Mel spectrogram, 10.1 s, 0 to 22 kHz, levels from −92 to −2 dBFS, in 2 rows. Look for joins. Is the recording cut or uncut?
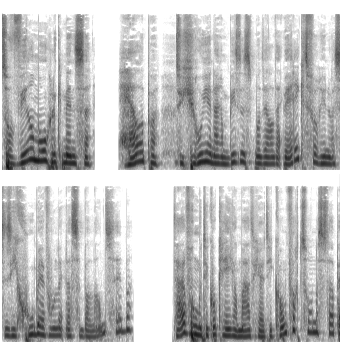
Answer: cut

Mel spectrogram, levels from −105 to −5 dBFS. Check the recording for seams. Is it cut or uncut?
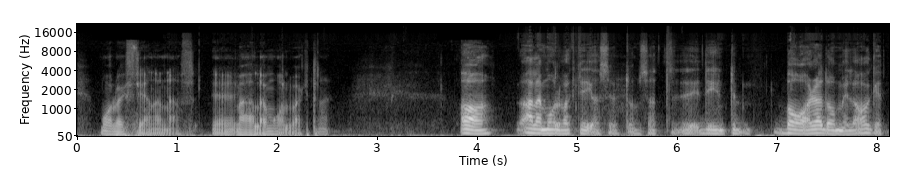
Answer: cut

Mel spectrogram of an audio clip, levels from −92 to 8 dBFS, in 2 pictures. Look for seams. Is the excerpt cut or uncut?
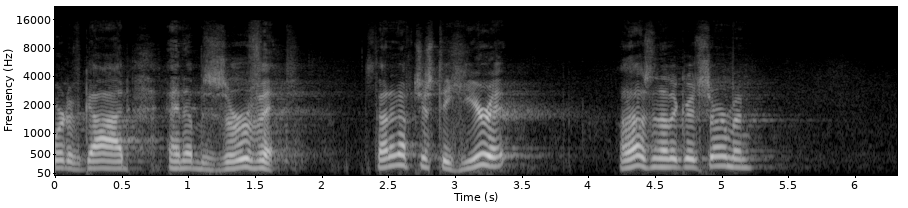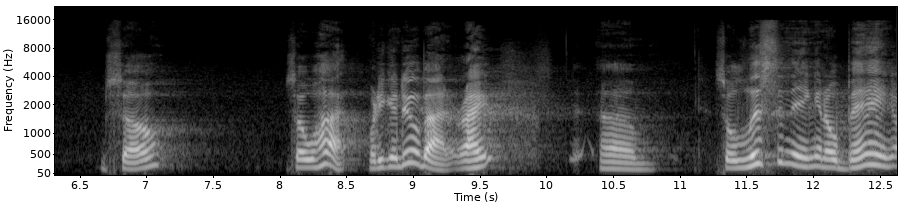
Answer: uncut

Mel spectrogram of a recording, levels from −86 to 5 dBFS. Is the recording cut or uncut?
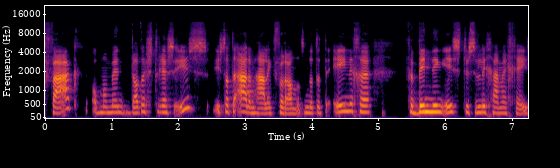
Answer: uncut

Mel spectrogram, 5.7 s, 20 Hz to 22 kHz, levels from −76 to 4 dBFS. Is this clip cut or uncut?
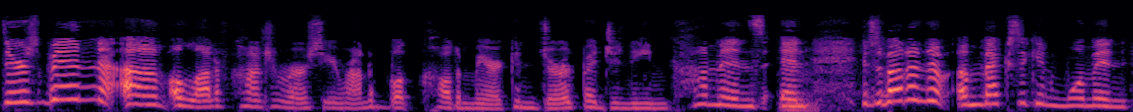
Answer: uncut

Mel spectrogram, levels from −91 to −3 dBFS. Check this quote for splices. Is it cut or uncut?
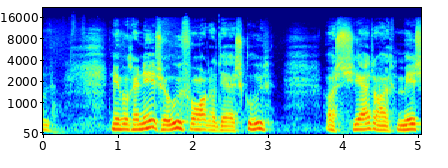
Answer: uncut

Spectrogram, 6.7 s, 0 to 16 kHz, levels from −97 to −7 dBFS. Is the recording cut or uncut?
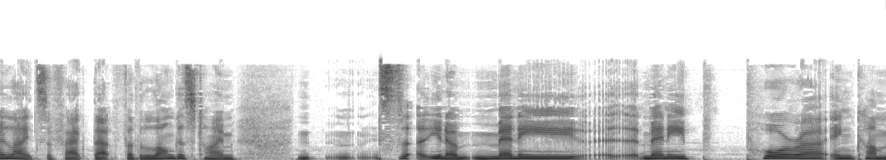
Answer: uncut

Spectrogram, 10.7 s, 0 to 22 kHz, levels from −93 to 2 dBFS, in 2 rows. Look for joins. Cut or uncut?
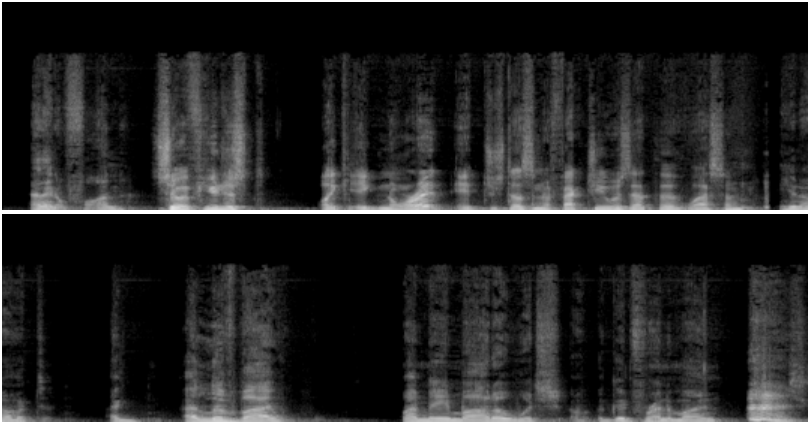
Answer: uncut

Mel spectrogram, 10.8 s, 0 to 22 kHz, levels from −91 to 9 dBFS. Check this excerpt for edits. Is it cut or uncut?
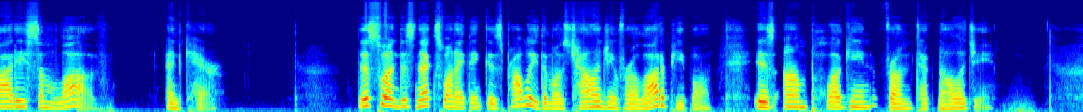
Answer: uncut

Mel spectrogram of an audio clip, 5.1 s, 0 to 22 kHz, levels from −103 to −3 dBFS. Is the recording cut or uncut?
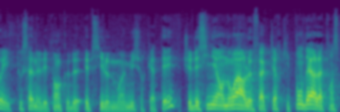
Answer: cut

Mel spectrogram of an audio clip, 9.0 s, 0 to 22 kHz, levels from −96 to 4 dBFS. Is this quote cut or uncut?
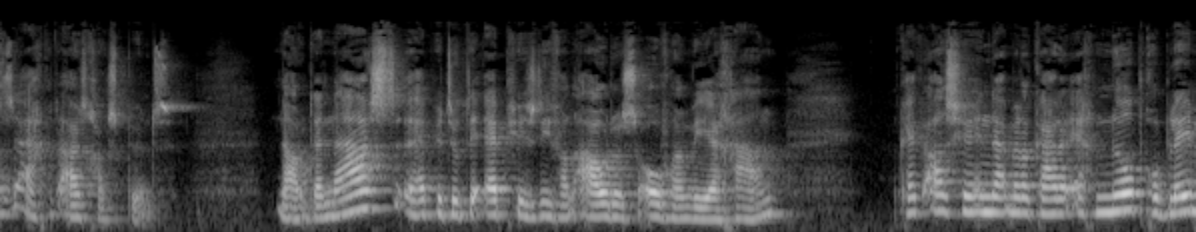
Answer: uncut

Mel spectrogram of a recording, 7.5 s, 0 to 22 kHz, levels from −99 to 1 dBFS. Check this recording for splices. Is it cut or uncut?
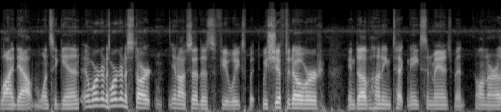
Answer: cut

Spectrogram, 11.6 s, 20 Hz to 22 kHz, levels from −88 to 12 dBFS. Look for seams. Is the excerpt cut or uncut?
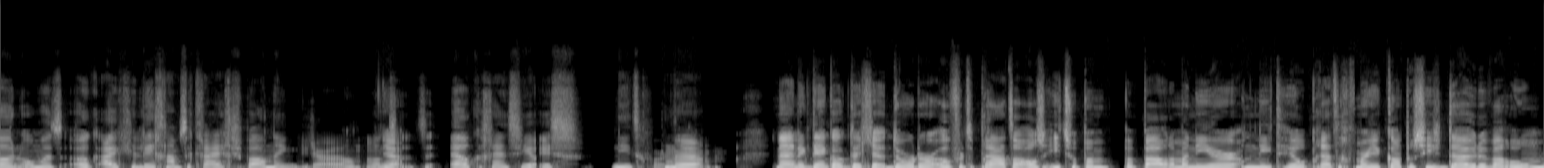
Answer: cut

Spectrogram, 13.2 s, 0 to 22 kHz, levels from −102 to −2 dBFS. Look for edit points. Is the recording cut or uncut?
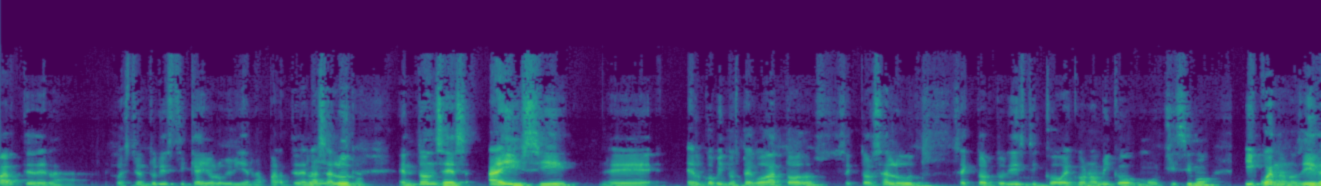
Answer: cut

